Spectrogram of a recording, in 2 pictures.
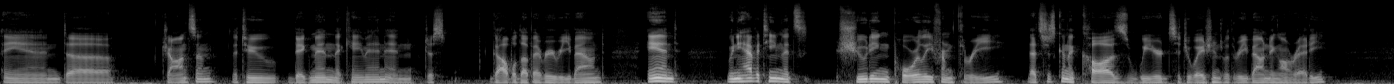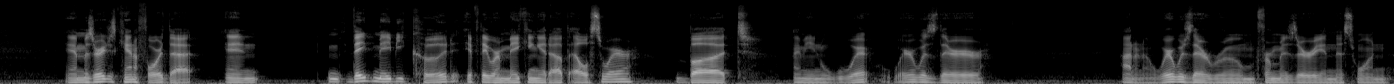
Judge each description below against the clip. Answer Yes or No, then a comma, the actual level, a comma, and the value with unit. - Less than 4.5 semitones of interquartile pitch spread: No, average, 5.2 semitones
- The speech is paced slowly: No, average, 155 wpm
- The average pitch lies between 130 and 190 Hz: No, very low, 95 Hz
